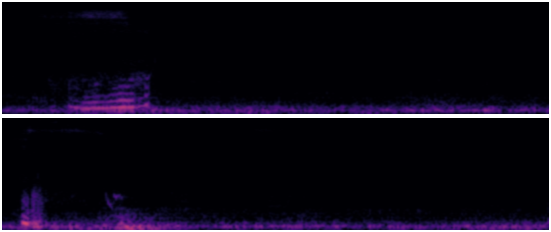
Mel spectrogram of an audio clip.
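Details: Bori, a Pomeranian dog, snoring while napping on the eighth day after kneecap surgery: soft, low breathing rumbles with two brief snorting snores, one early and one about midway, in a quiet room.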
